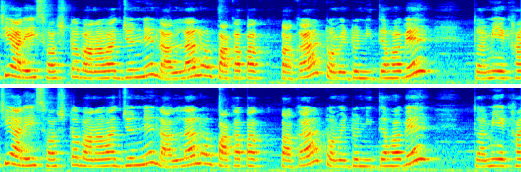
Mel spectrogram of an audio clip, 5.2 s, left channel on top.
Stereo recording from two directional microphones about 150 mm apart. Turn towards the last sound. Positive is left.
turn(degrees=-35)  # may be behind; listen again after turning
